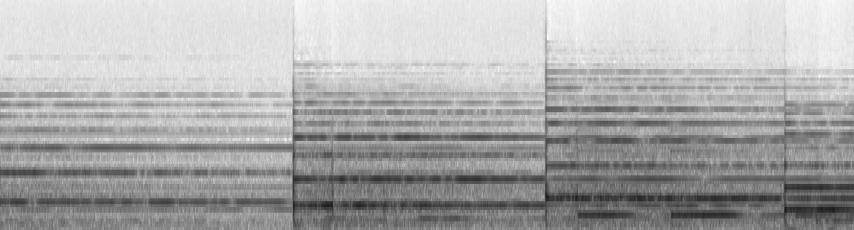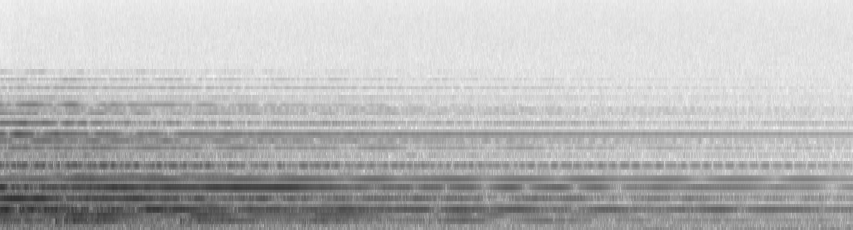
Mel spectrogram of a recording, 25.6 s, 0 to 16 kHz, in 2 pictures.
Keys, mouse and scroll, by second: 0.5-1.1 click, 1.0 space, 1.2 click, 1.5-1.8 space, 2.1 click, 10.7 click, 13.3 space, 13.5 right click, 13.7 click, 14.3 space, 14.9-16.1 ctrl+drag, 22.9 space, 23.0 click.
